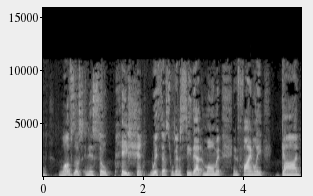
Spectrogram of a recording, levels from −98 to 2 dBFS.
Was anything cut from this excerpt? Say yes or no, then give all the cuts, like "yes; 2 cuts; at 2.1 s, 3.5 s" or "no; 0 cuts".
no; 0 cuts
